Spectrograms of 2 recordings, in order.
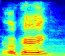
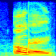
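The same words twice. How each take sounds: First: It is said in an admiring, approving tone. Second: It is said in a dismissive, unconvinced tone. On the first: The listener is impressed by the other person. "you look good. You're doing good" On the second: The listener doesn't believe it but won't argue. "Basically, believe what the fuck you want"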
